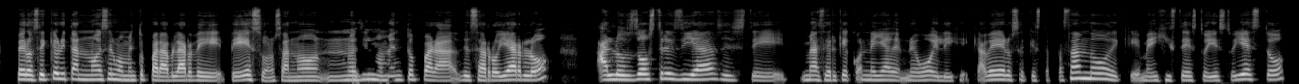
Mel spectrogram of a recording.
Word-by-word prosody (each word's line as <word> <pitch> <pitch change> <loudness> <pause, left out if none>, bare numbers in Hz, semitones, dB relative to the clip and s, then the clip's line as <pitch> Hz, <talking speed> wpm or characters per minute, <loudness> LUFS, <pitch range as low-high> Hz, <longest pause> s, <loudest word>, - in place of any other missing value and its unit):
pero 225 -2 +5
sé 230 +1 +4
que 265 - +4
ahorita 250 -2 +3
no 220 0 +1
es 220 - 0
el 240 - +3
momento 210 0 0
para 195 -3 +3
hablar 190 +1 +3
de 180 -3 -1
de 190 +4 +1
eso, 210 -5 -2
o 165 - -7
sea, 180 0 -1
no 185 +1 0
no 190 +3 -3
es 205 +1 0
el 230 0 0
momento 205 +1 -3
para 190 -5 +1
desarrollarlo", 200 - +2 0.4
a - - +5
los 220 -1 +4
2 240 0 +4
3 255 -3 +1
días, 235 +1 +2
este, 195 -3 -7
me 210 +1 0
acerqué 205 0 -2
con 210 - -6
ella 205 0 -1
de 195 - -3
nuevo 195 +2 -4
y 195 - -3
le 180 - -6
dije 170 0 -10
que: - - -9
"A - - -4
ver, 220 0 +2
o - - -4
sea, 200 - -9
¿qué 195 - -11
está 185 - -13
pasando?, 265 +5 +2
de 210 -4 -2
que - - -9
me 185 - -4
dijiste 195 +1 -5
esto, 190 +1 -8
y 180 - -1
esto, 190 +1 -7
y 230 - +1
esto". 230 +1 -3
205 Hz, 250 wpm, -20 LUFS, 190-225 Hz, 0.4 s, pero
